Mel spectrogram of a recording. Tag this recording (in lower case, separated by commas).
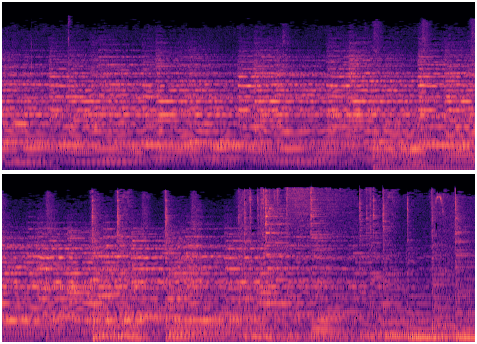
change ringing (campanology)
